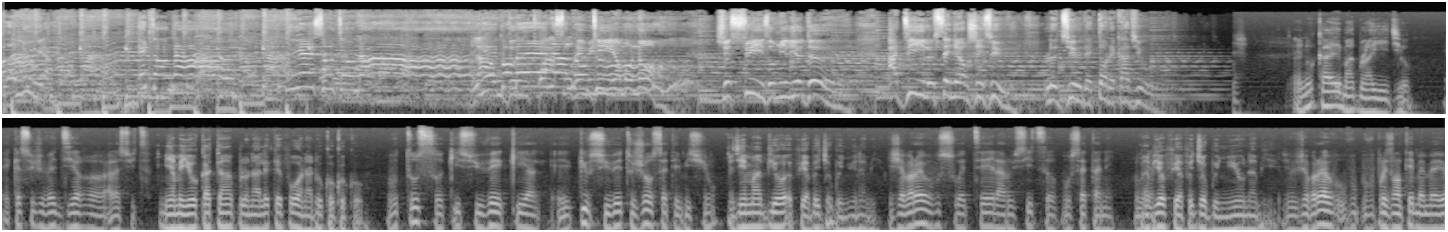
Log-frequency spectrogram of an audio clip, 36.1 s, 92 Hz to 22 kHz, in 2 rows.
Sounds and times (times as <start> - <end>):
Music: 0.0 - 15.4
Speech: 15.4 - 36.0.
